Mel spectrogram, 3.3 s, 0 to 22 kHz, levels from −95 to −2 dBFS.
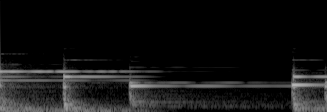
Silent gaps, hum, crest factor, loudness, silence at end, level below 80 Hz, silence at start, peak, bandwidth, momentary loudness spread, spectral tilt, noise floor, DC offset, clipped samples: none; none; 20 dB; -42 LUFS; 0 s; -62 dBFS; 0 s; -24 dBFS; 3.8 kHz; 20 LU; -5 dB/octave; -65 dBFS; under 0.1%; under 0.1%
